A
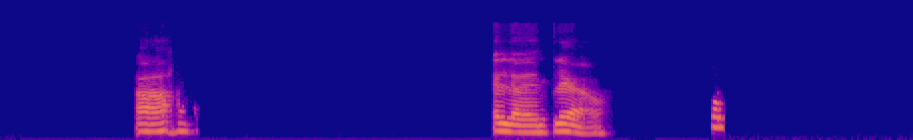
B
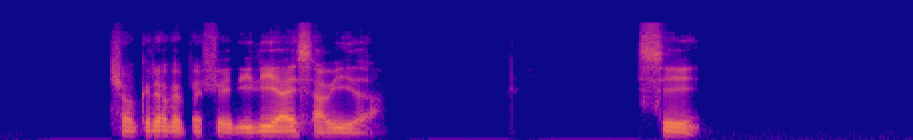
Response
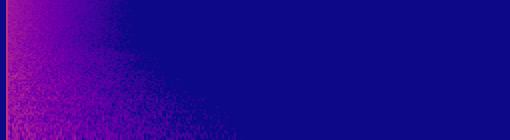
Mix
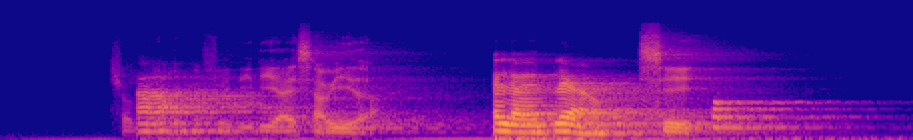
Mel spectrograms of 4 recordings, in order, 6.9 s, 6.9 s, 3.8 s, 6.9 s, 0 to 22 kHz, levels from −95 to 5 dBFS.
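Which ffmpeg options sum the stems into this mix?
-filter_complex "[0:a]asubboost=boost=11:cutoff=59,lowpass=2.4k,lowshelf=f=87:g=11.5,volume=-3dB,asplit=2[a][b];[b]volume=-4dB[c];[1:a]volume=-8dB,afade=t=in:st=2:d=0.67:silence=0.251189,asplit=3[d][e][f];[e]volume=-9dB[g];[f]apad=whole_len=302234[h];[a][h]sidechaincompress=threshold=-58dB:ratio=8:attack=16:release=484[i];[2:a]atrim=start_sample=2205[j];[c][g]amix=inputs=2:normalize=0[k];[k][j]afir=irnorm=-1:irlink=0[l];[i][d][l]amix=inputs=3:normalize=0,lowpass=5.3k,dynaudnorm=f=470:g=7:m=8dB"

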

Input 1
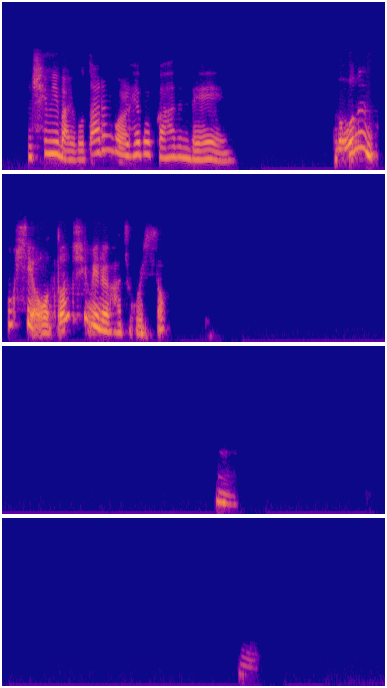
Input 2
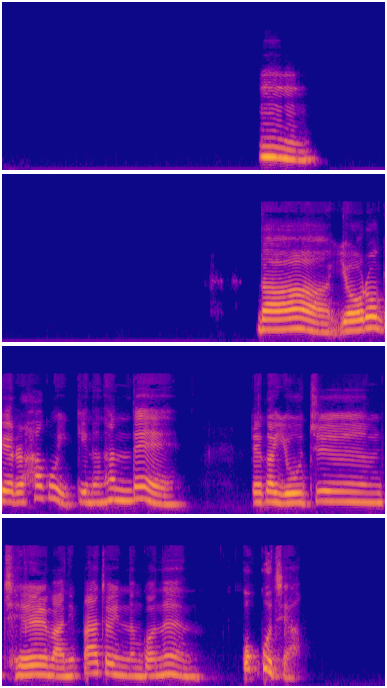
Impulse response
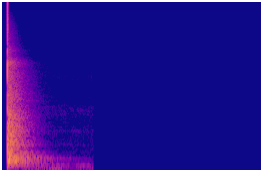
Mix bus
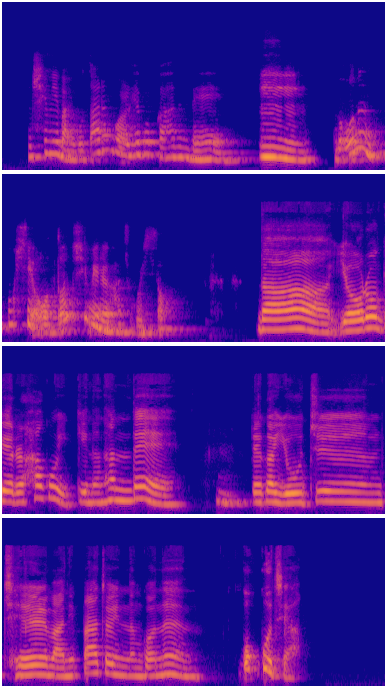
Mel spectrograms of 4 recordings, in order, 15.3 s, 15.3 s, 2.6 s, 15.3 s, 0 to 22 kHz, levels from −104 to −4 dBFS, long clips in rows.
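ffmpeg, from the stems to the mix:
-filter_complex "[0:a]volume=-12dB,asplit=2[a][b];[b]volume=-18dB[c];[1:a]lowshelf=f=180:g=-4,volume=-4.5dB[d];[2:a]atrim=start_sample=2205[e];[c][e]afir=irnorm=-1:irlink=0[f];[a][d][f]amix=inputs=3:normalize=0"

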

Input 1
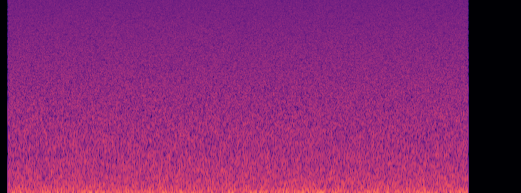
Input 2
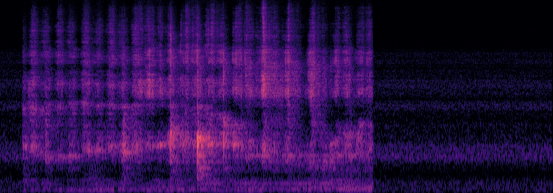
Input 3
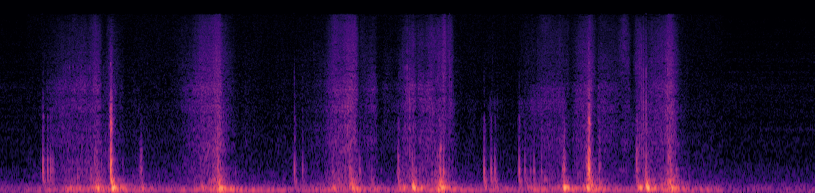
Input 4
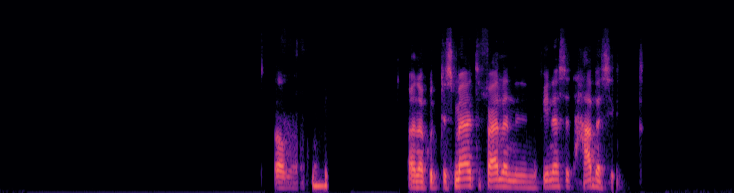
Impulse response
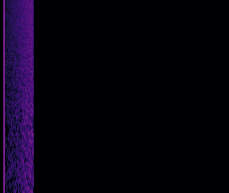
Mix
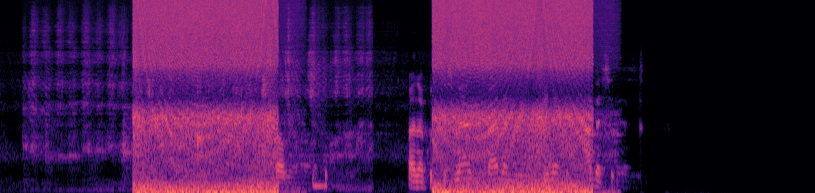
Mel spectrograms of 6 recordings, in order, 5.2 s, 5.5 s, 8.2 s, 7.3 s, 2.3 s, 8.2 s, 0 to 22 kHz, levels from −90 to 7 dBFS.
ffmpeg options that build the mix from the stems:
-filter_complex "[0:a]firequalizer=gain_entry='entry(160,0);entry(350,-13);entry(1800,8);entry(2900,-25);entry(5500,3)':delay=0.05:min_phase=1,highshelf=f=9.5k:g=8.5,adelay=1250,volume=1.5dB,asplit=3[a][b][c];[a]atrim=end=2.79,asetpts=PTS-STARTPTS,afade=t=out:st=2.786:d=0.004:c=hsin[d];[b]atrim=start=2.79:end=4.33,asetpts=PTS-STARTPTS,volume=0[e];[c]atrim=start=4.33,asetpts=PTS-STARTPTS,afade=t=in:d=0.004:c=hsin[f];[d][e][f]concat=n=3:v=0:a=1,asplit=2[g][h];[h]volume=-19.5dB[i];[1:a]highshelf=f=7.1k:g=10,bandreject=f=7.6k:w=25,volume=-7dB,asplit=2[j][k];[k]volume=-11dB[l];[3:a]alimiter=limit=-12.5dB:level=0:latency=1,equalizer=f=1.4k:w=0.95:g=7.5,volume=-10dB,asplit=2[m][n];[n]volume=-14dB[o];[4:a]atrim=start_sample=2205[p];[i][l][o]amix=inputs=3:normalize=0[q];[q][p]afir=irnorm=-1:irlink=0[r];[g][j][m][r]amix=inputs=4:normalize=0,aphaser=in_gain=1:out_gain=1:delay=2.6:decay=0.32:speed=0.74:type=sinusoidal,acompressor=threshold=-19dB:ratio=2.5"

